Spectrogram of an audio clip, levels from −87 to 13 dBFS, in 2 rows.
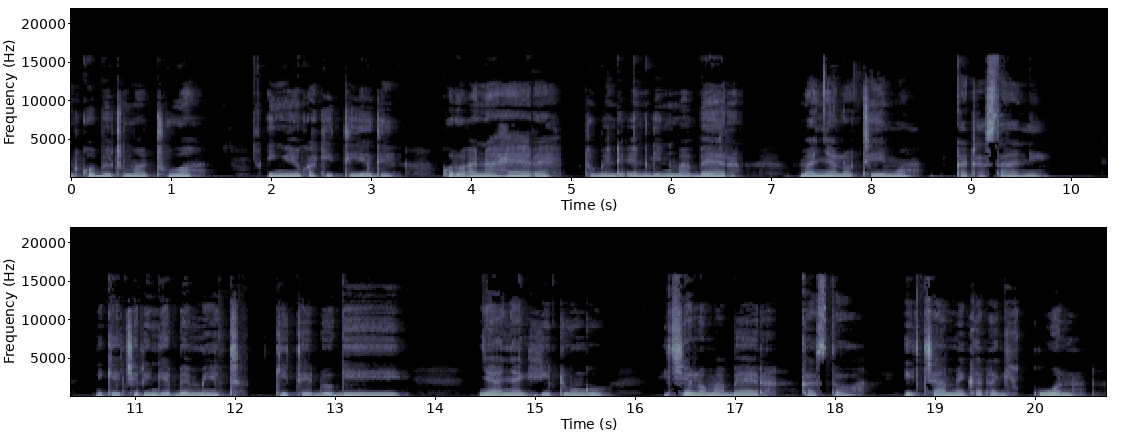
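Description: No technical faults can be heard anywhere in the speech recording; the signal holds steady throughout.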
